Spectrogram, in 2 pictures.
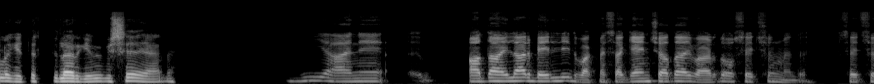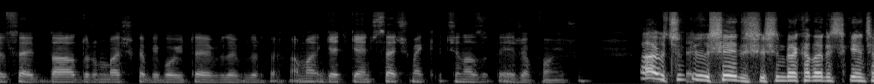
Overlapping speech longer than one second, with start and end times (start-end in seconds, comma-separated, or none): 15.3-16.6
